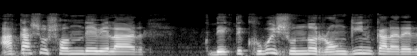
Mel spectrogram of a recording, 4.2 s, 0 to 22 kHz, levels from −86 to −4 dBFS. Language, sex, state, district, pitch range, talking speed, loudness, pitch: Bengali, male, Tripura, West Tripura, 175-205 Hz, 85 wpm, -18 LUFS, 190 Hz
